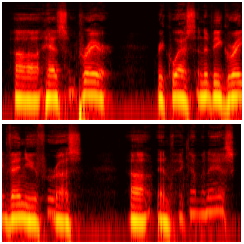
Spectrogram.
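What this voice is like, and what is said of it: Rough, strained voice. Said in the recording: “my voice is horrible”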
